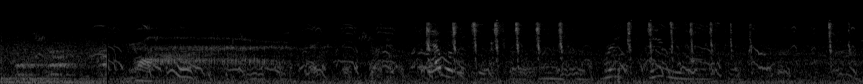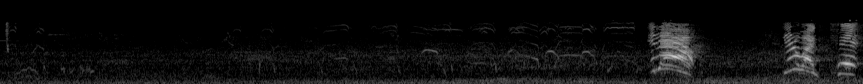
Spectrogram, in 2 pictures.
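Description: Four-week-old English Pointer puppies whimpering and yipping faintly. There are bursts of rapid high chirps a few seconds in. Near the end a child gives a loud shout.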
